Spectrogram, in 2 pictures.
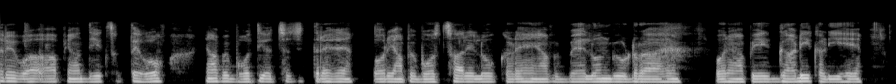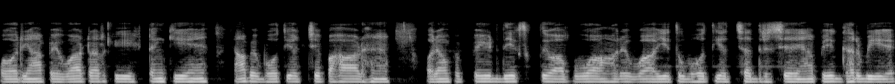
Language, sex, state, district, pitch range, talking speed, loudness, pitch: Hindi, male, Uttarakhand, Uttarkashi, 125-135 Hz, 250 wpm, -18 LUFS, 130 Hz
